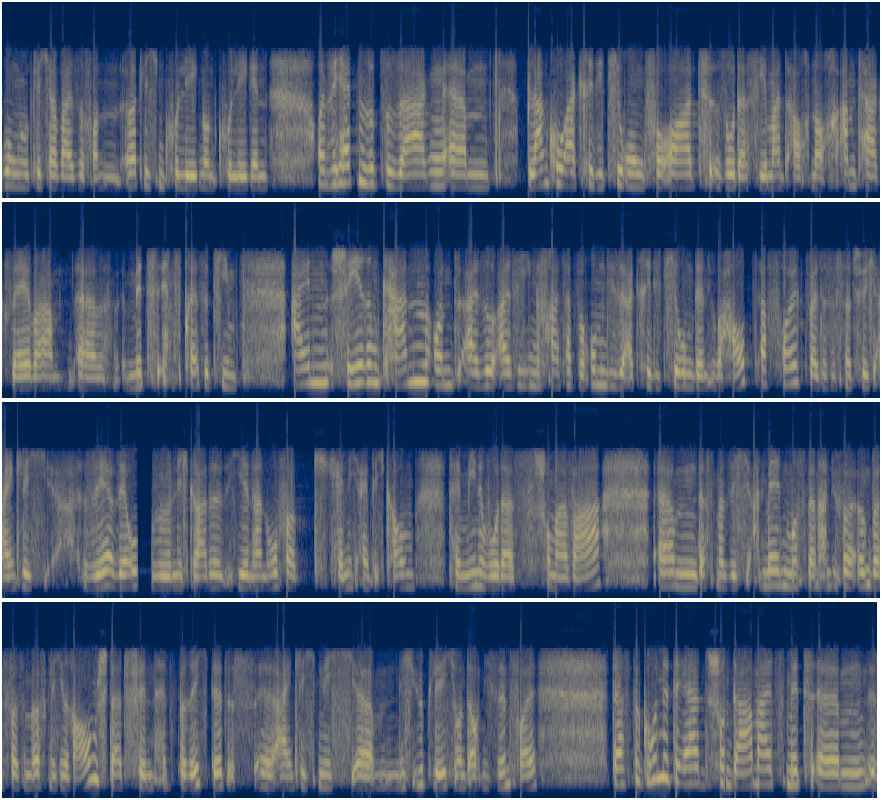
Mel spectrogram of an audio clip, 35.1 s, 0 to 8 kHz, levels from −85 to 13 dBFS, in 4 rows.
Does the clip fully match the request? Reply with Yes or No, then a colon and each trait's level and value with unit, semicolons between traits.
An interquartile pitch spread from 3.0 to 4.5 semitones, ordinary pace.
Yes: average, 3.7 semitones; average, 165 wpm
